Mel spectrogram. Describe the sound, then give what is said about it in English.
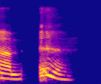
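Two loud coughs in quick succession, each a short voiced, throaty burst separated by a brief pause, with no talking around them. “I haven't coughed for a week. And all of a sudden right now. Now it's happening.”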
